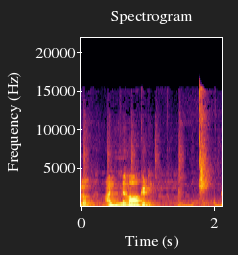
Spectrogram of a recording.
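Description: A single sharp finger snap near the end, after a few words of a man's speech.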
